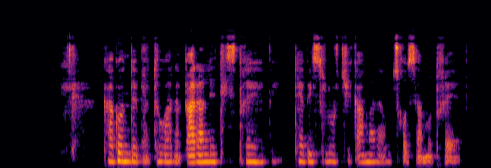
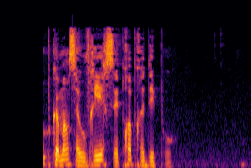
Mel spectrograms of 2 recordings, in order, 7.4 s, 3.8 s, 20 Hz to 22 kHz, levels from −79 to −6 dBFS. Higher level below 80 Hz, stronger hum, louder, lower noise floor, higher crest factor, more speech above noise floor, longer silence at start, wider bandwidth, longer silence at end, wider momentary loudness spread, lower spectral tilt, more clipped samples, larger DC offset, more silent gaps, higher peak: second, -72 dBFS vs -44 dBFS; neither; second, -25 LUFS vs -15 LUFS; first, under -90 dBFS vs -57 dBFS; first, 26 dB vs 20 dB; first, over 63 dB vs 39 dB; first, 0.95 s vs 0.65 s; second, 9.8 kHz vs 11.5 kHz; second, 0.5 s vs 1.2 s; about the same, 13 LU vs 14 LU; about the same, -2.5 dB/octave vs -2 dB/octave; neither; neither; neither; about the same, -2 dBFS vs 0 dBFS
